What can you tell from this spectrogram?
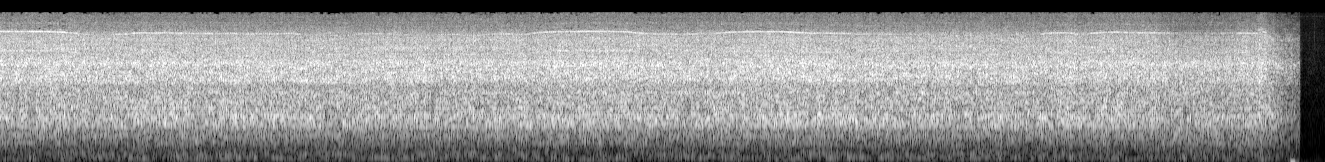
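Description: Electric drill spinning a wire wheel brush while a small round metal part is held against it to clean it: a steady motor whine with the hiss of wire bristles scrubbing the metal. It stops abruptly near the end.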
